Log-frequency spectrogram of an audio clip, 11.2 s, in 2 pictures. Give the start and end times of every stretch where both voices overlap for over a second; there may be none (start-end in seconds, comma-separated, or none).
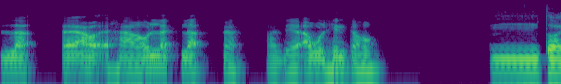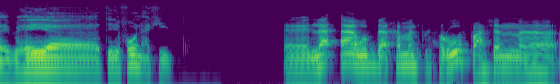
none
